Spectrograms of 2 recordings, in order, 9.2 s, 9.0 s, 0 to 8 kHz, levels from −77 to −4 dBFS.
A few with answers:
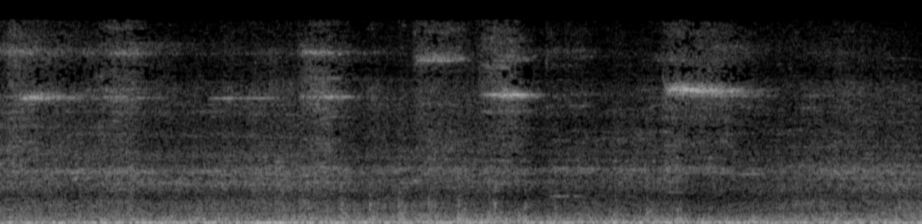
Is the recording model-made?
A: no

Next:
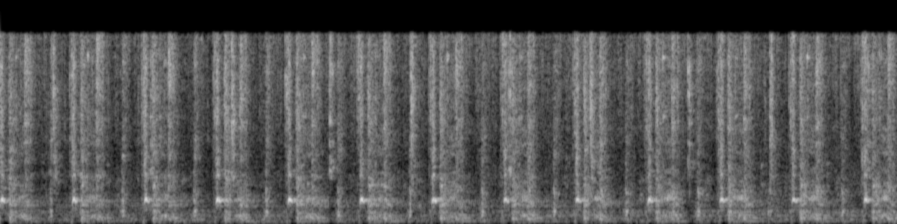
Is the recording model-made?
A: yes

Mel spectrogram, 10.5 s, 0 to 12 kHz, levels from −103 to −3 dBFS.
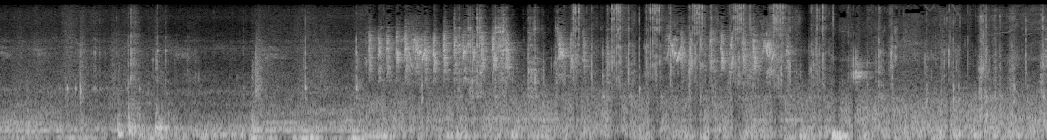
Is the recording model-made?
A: no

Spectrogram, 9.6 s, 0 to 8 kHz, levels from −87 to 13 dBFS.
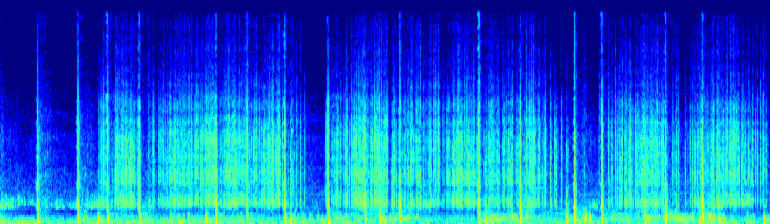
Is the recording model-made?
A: no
